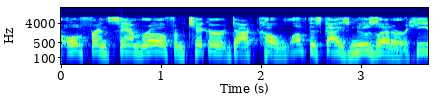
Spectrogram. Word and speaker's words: TKR: I prefer to call it ticker.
